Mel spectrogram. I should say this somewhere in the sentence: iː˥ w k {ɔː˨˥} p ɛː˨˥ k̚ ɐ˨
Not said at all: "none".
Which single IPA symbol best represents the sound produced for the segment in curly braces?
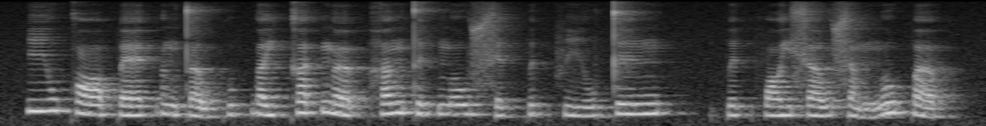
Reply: ɔː˨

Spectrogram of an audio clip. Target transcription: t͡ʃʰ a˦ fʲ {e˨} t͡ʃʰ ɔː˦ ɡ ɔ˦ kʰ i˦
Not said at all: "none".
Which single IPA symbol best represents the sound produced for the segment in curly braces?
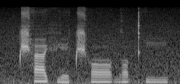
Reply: ɛ˨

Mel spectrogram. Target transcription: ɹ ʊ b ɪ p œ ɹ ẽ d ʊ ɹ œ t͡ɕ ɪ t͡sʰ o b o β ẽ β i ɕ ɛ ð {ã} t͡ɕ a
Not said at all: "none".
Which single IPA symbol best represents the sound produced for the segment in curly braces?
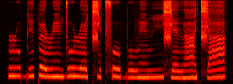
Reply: ã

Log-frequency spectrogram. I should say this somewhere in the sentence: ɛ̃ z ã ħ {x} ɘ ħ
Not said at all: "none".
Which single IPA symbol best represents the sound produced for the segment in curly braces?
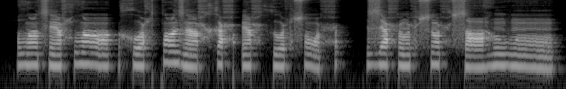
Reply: x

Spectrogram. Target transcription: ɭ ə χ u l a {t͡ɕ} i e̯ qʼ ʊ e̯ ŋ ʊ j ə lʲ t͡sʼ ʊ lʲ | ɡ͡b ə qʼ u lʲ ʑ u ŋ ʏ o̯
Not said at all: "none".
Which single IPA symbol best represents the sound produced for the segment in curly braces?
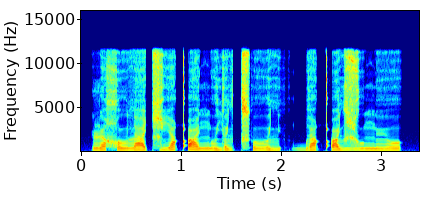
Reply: t͡ɕ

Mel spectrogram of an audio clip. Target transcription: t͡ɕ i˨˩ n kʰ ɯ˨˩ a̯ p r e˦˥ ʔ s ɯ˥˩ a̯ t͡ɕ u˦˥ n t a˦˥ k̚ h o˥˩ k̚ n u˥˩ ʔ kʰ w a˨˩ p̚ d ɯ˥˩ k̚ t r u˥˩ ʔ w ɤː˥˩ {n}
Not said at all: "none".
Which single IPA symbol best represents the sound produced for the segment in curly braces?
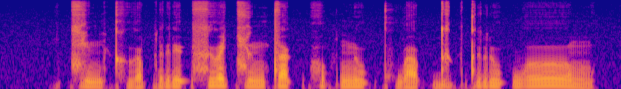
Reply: m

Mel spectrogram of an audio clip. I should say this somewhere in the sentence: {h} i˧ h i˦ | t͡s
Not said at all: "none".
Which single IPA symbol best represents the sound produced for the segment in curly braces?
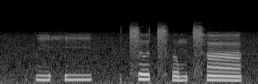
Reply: p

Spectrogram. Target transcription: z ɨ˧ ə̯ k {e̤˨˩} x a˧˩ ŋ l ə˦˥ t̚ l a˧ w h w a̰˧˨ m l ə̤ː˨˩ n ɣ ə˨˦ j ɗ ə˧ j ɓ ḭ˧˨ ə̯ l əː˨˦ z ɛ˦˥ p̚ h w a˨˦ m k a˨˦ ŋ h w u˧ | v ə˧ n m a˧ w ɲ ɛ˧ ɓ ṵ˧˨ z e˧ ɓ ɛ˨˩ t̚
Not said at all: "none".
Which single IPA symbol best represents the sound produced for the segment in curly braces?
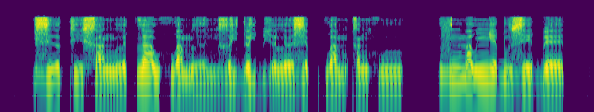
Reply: e̤˨˩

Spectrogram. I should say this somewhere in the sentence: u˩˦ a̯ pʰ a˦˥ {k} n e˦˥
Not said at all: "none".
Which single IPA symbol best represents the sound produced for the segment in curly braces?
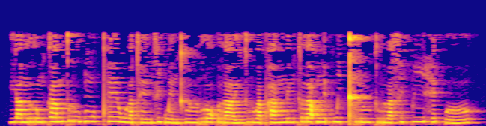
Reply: ŋ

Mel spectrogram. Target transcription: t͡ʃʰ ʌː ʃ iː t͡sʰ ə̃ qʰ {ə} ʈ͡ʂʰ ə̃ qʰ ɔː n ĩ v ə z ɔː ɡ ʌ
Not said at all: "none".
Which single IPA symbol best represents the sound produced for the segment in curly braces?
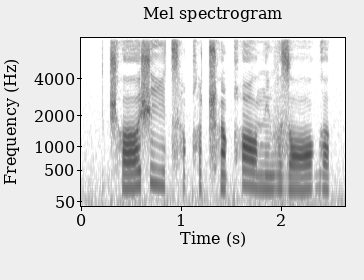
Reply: ə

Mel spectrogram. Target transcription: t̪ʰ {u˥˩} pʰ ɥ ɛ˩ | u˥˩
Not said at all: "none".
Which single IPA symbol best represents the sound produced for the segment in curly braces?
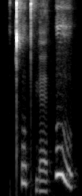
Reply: u˥˩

